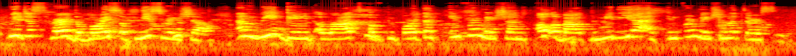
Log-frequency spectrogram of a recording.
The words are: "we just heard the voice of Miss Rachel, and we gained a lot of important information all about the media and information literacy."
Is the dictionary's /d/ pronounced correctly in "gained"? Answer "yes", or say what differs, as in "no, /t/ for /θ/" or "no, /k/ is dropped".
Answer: yes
